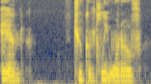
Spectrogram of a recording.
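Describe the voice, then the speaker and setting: A woman speaks quietly in a fairly low, dark, mellow voice. Her delivery is somewhat breathy. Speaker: game creator and video maker. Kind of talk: gameplay update review. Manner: quiet, talking low.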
